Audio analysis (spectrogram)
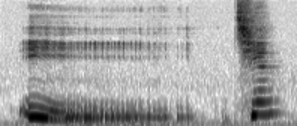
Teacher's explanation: together with first tone, e change to falling tone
